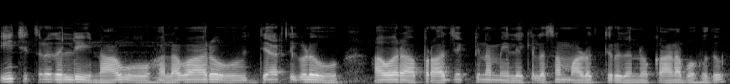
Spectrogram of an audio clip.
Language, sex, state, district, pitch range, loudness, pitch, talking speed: Kannada, male, Karnataka, Bangalore, 100-115 Hz, -18 LUFS, 105 Hz, 80 wpm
